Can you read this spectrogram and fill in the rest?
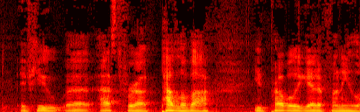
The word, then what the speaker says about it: Pavlova: The stress is in the first syllable, not Pavlova, but Pavlova.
